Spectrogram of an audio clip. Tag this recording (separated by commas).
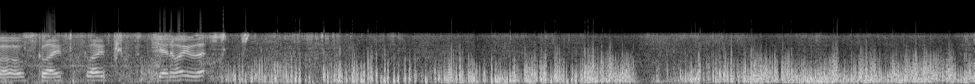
Speech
